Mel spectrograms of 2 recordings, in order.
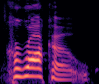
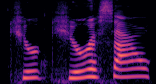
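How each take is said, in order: First: The name is said in a clipped form. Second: The name is said in its full form. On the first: "Jason says it Caraco" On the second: "I'm going to say it wrong"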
